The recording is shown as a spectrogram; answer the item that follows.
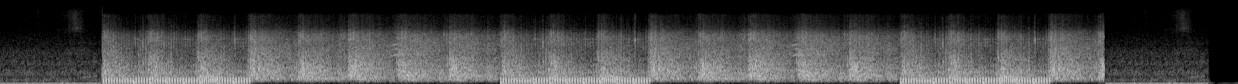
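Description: Massed marching boots stamping in unison in a steady rhythm of thumps, with a low bass tone that comes in three times. Static-like hiss opens and closes the stretch.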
